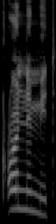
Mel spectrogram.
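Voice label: "qioinnu" locative, Archi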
